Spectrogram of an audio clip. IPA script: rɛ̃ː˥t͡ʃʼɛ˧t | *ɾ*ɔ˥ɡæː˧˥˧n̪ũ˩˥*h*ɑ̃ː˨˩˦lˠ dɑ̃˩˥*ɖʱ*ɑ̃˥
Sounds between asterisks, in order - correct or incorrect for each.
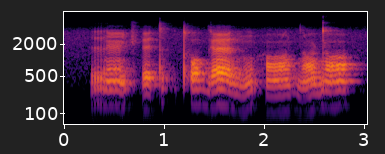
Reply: incorrect: tʼ, correct, incorrect: ɖ

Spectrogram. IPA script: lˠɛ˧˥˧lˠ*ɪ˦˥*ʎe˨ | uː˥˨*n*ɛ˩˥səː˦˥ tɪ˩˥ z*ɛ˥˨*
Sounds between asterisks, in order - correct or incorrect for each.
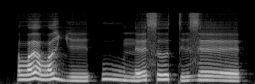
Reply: incorrect: ɪ˧˥˧, correct, incorrect: ɛː˥˨

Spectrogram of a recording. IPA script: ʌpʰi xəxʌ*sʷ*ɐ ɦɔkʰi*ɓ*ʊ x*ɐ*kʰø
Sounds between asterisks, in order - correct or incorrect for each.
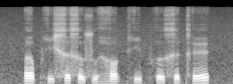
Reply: correct, incorrect: pʰ, incorrect: ə

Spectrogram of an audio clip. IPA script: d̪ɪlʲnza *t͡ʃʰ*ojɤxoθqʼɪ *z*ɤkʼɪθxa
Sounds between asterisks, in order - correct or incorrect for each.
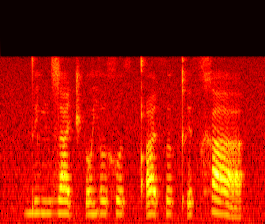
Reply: incorrect: t͡ʃʼ, incorrect: θ

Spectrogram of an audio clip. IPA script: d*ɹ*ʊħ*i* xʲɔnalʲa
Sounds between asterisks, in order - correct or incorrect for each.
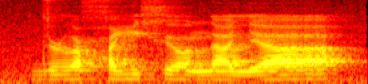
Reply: correct, correct

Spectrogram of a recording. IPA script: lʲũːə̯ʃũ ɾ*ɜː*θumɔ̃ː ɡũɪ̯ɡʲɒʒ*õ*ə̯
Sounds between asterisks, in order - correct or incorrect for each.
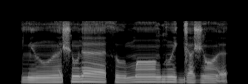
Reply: correct, incorrect: ɔ̃

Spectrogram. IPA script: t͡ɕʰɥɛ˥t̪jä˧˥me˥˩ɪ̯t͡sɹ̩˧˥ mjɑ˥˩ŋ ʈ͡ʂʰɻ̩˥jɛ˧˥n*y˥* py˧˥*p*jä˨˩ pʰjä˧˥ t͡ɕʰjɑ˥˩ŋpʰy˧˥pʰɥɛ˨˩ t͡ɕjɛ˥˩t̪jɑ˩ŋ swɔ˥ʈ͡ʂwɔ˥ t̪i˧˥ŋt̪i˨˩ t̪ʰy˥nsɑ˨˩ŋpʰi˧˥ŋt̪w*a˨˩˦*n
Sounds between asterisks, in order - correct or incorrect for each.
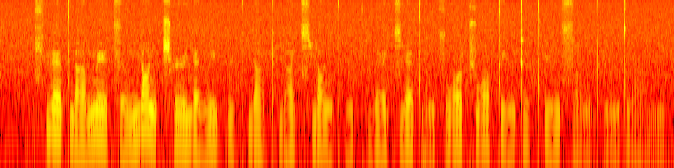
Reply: incorrect: i˥, incorrect: pʰ, correct

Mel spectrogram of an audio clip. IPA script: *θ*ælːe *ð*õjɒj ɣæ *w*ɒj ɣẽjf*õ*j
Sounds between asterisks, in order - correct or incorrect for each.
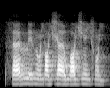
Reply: correct, correct, correct, correct

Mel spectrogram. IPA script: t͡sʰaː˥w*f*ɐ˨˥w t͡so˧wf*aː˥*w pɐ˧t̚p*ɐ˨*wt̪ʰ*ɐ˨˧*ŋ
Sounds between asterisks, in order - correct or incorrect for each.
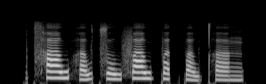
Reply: incorrect: h, correct, incorrect: ɐ˨˩, incorrect: ɐ˨

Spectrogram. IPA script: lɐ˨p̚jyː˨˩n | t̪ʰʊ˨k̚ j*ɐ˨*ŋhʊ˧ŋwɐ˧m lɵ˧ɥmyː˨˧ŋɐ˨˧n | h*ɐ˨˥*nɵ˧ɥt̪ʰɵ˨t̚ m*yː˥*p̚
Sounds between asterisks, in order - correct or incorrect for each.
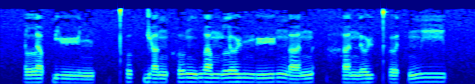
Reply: correct, incorrect: ɐ˨, incorrect: iː˥

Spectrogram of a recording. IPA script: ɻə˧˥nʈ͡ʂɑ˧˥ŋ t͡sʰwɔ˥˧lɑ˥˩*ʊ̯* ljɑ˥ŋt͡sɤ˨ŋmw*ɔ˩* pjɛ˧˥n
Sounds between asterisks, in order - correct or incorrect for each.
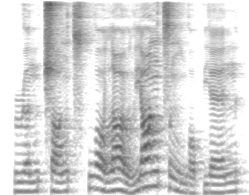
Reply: correct, correct

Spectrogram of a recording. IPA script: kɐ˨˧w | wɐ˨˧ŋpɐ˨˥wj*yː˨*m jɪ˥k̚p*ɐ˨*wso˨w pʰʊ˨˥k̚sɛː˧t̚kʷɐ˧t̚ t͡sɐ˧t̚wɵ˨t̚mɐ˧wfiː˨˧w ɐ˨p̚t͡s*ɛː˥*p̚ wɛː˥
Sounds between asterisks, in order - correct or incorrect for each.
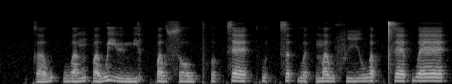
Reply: correct, correct, correct

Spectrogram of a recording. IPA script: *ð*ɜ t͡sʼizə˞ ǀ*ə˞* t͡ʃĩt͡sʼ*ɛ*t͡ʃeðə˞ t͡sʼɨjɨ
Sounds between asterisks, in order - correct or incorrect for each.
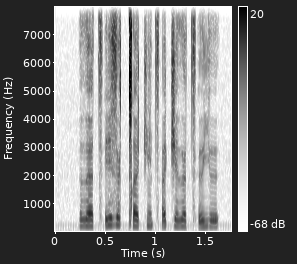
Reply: correct, incorrect: ɜ, incorrect: ɜ

